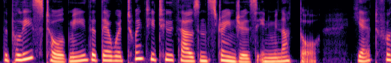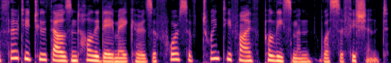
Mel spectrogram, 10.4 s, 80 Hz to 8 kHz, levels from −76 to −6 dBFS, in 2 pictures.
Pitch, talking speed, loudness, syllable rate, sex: 210 Hz, 160 wpm, -17 LUFS, 5.0 syllables/s, female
